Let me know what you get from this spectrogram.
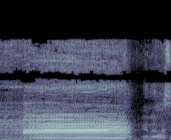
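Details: Cute cow coming down off a truck, giving one steady, low, droning moo lasting just over a second with rich even harmonics, ending abruptly, followed by a brief softer rising sound.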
